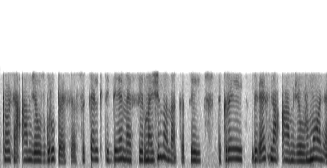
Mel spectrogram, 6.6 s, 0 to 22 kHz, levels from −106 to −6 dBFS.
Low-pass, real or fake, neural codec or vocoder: 3.6 kHz; fake; vocoder, 44.1 kHz, 128 mel bands every 256 samples, BigVGAN v2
